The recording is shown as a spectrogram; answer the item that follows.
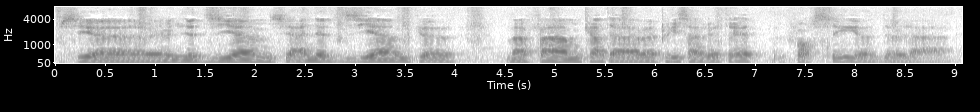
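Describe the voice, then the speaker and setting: A man speaks very slowly in a very deep, low voice with a Quebec accent and fairly even intonation. The recording has audible room echo and noticeable background noise. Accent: Québécois French. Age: 70s. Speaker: retired police officer. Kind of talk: casual chat. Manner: halting.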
